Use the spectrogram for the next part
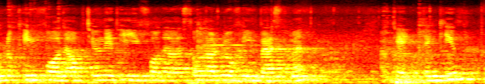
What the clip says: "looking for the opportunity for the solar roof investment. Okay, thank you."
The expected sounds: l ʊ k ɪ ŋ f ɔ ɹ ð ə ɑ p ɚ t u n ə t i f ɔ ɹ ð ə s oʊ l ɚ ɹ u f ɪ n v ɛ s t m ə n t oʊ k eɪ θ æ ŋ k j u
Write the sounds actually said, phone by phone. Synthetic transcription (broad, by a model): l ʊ k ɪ ŋ f ɔ ɹ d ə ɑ p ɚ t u n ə t i f ɔ ɹ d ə s oʊ l ɚ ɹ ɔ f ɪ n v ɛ s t m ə n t oʊ k eɪ t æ ŋ k j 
